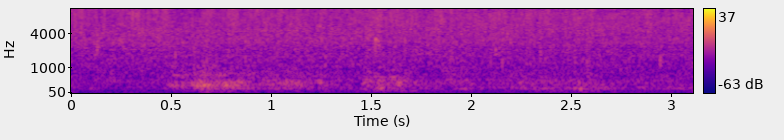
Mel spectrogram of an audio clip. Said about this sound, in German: Max steht am Fenster und schaut hinaus in den Regen.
